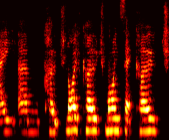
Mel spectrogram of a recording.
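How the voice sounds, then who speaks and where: A woman speaks very slowly in a fairly high, somewhat breathy voice. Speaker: coaching class participant. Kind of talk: coaching session.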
